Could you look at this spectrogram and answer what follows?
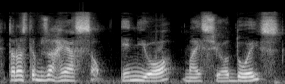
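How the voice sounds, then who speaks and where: Husky Brazilian woman teaching a lesson. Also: lowish voice, fairly quick, darkish tone. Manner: didactic, with rhetorical questions and check-in tags. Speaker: chemistry teacher. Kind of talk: spoken video lesson.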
